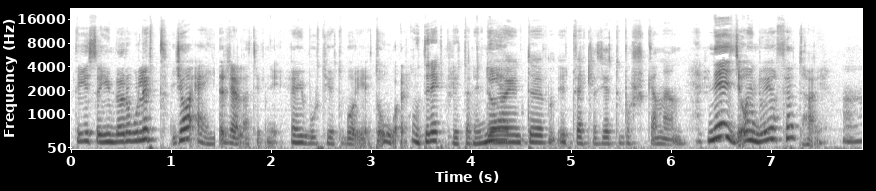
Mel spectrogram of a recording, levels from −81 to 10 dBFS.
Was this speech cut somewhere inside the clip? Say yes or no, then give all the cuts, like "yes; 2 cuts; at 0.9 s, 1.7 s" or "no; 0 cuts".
yes; 2 cuts; at 1.4 s, 3.8 s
